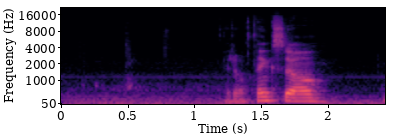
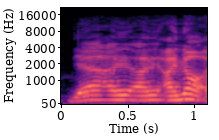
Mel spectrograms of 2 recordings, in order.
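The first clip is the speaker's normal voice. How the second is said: usual speaking voice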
